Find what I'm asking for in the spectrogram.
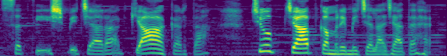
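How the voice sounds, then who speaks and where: A woman giving steady, scripted narration for a cartoon moral story. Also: on the low side, measured pace, creaky, faint music behind.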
